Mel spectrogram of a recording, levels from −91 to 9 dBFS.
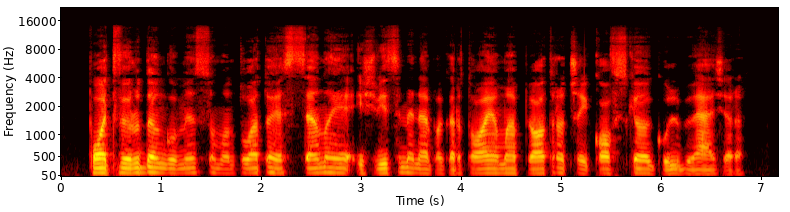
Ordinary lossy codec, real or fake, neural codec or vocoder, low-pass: AAC, 64 kbps; real; none; 14.4 kHz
